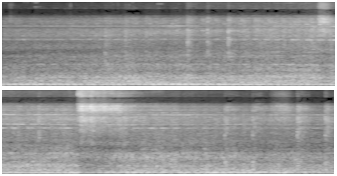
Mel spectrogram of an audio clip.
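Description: Indian Railways passenger train pulling into the platform close by: the locomotive and coaches roll past with a steady low rumble and wheel noise. A short sharp hiss comes about five seconds in.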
